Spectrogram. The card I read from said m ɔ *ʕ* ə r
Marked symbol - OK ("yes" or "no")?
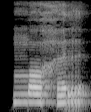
no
